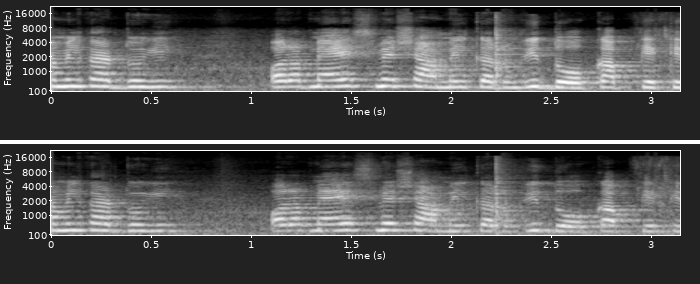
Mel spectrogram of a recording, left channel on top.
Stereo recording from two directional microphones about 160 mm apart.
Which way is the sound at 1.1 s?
90° left.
